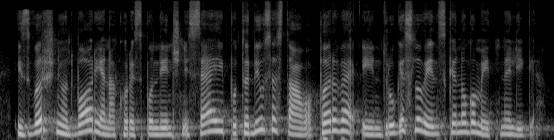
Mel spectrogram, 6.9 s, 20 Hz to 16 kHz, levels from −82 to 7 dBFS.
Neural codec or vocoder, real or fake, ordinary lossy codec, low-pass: autoencoder, 48 kHz, 128 numbers a frame, DAC-VAE, trained on Japanese speech; fake; Opus, 24 kbps; 14.4 kHz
